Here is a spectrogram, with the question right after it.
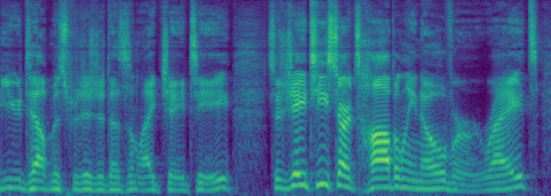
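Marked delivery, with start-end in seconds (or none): none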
